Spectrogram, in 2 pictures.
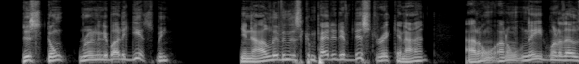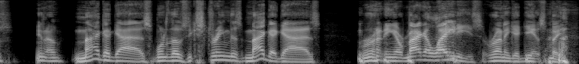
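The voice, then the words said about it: Impersonating how Democrats talk. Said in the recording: “your impersonation of the way Democrats talk”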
